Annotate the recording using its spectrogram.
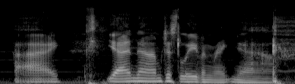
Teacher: she got on her phone and she was all vocal fry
